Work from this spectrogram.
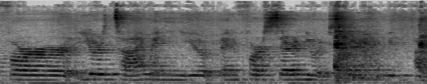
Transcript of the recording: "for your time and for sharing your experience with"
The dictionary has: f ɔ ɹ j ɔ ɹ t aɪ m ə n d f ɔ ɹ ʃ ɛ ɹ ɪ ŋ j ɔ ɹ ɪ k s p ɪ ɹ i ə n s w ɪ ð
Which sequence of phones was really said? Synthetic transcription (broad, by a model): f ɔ ɹ j ɔ ɹ t aɪ m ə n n f ɔ ɹ s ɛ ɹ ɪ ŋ j ɔ ɹ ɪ k s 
